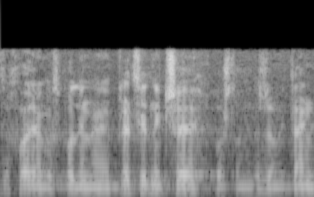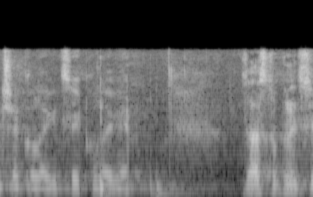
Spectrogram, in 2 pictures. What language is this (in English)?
Croatian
